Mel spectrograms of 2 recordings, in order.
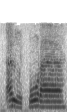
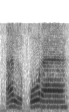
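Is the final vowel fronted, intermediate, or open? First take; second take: intermediate; intermediate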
